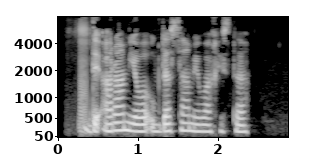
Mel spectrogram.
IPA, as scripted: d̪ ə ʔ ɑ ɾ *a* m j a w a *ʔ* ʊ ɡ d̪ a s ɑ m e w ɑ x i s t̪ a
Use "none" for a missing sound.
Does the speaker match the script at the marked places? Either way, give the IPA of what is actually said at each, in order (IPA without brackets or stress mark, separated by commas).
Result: ɑ, ʔ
